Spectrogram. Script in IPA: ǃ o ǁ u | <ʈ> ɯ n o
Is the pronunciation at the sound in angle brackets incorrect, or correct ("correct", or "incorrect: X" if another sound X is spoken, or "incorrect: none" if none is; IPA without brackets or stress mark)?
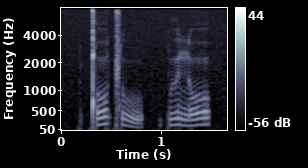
incorrect: p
